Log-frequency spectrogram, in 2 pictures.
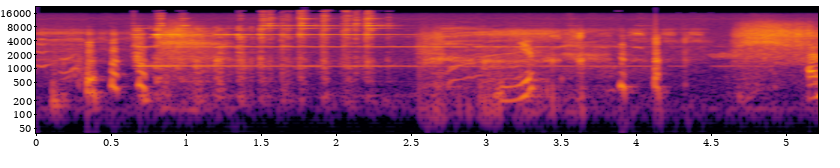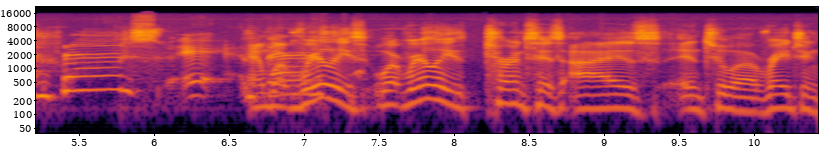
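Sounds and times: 
bell ringing with a bright sustained metallic tone: 0:00.7 - 0:05.4
speech: 0:03.1 - 0:03.6, 0:05.2 - 0:10.4.

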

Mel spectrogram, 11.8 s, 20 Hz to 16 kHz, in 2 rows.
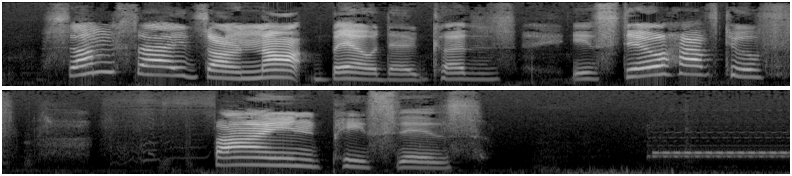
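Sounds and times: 
speech: 0:01.4 - 0:06.0, 0:07.5 - 0:09.5
telephone with electronic ring tone ringing: 0:10.8 - 0:11.8.

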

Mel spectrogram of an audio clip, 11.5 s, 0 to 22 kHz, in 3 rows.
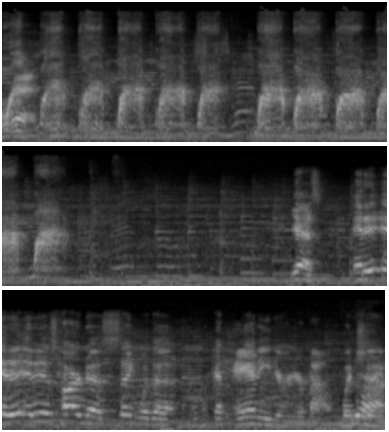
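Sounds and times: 
voice imitating cartoon duck quacks: 0:00.0 - 0:04.6
speech: 0:00.1 - 0:01.8, 0:06.8 - 0:11.5.

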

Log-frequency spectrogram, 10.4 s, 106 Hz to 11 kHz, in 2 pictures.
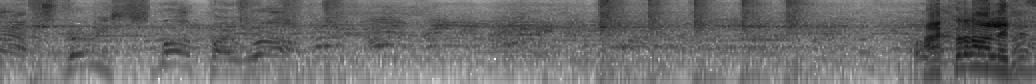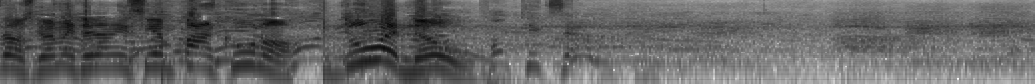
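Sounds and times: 
large wrestling arena crowd yelling and roaring: 0:00.0 - 0:10.3
speech: 0:00.2 - 0:03.0, 0:04.6 - 0:08.2.

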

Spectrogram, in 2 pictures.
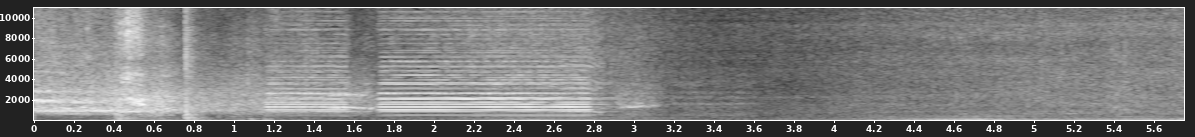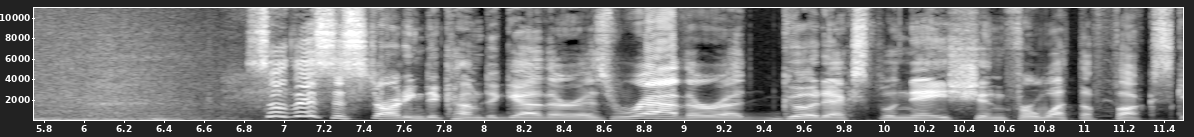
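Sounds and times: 
low rumble of passing traffic: 0:00.3 - 0:06.8
car horns honking in a near collision at an intersection: 0:00.4 - 0:06.7
speech: 0:07.1 - 0:11.4.

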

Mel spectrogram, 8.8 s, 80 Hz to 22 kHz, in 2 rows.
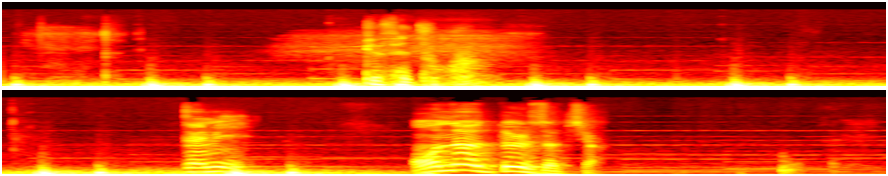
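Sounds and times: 
deep heartbeat thumping: 0:00.0 - 0:06.2
faint hum: 0:00.0 - 0:06.5
speech: 0:01.8 - 0:02.5, 0:05.4 - 0:05.7, 0:06.5 - 0:07.5.

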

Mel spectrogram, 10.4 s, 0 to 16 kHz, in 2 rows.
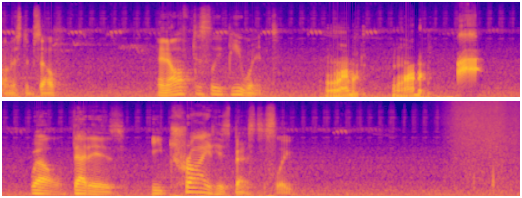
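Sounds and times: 
speech: 0:00.0 - 0:00.8, 0:01.5 - 0:04.2, 0:05.5 - 0:08.2
frog croaking raspily at night: 0:00.6 - 0:06.8.

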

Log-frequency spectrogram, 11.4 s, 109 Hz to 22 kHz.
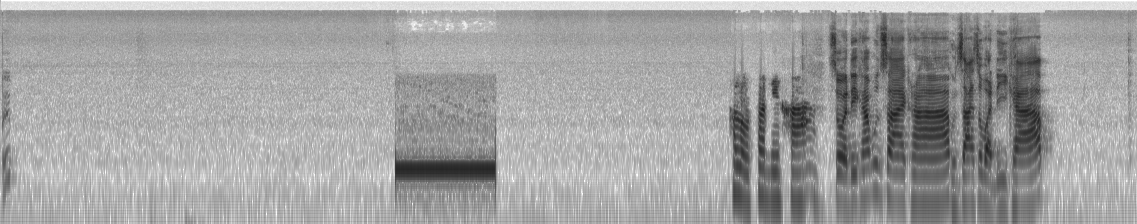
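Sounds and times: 
low quiet hum: 0:00.0 - 0:11.3
telephone call tone while a call is being dialled: 0:04.0 - 0:05.0
speech: 0:07.3 - 0:10.6.

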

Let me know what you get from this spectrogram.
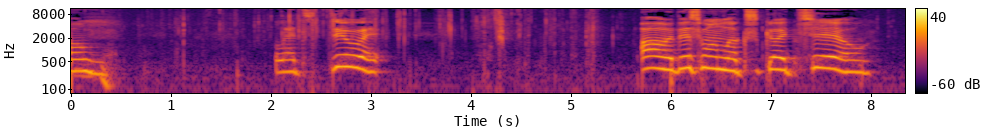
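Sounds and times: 
speech: 0:00.1 - 0:00.6, 0:02.0 - 0:03.2, 0:05.7 - 0:08.1
candy bar wrapper being torn open: 0:00.7 - 0:06.3.

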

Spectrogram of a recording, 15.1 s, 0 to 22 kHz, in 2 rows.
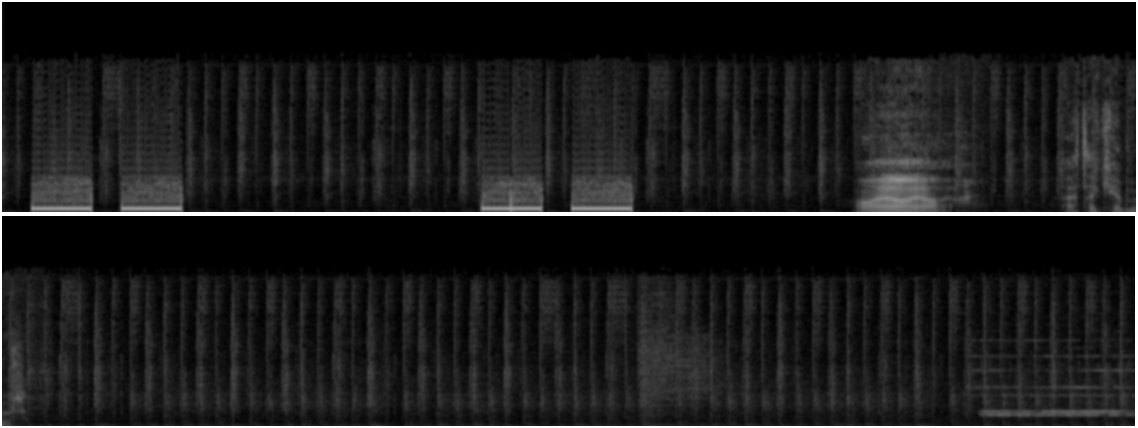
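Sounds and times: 
telephone ringing in a rapid continuous bell trill: 0:00.2 - 0:01.2, 0:03.2 - 0:04.2, 0:14.0 - 0:15.1
speech: 0:05.7 - 0:06.3, 0:07.2 - 0:07.9.

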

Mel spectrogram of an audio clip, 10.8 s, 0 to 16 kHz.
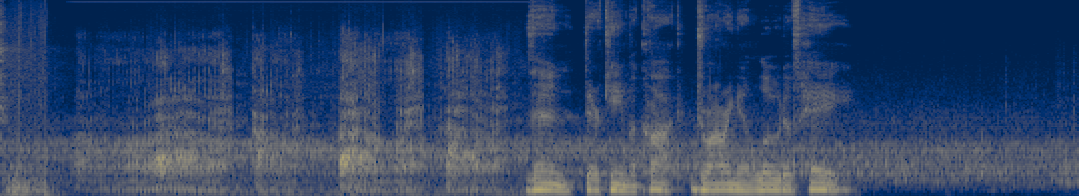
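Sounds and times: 
dog growling: 0:00.7 - 0:05.3
speech: 0:05.3 - 0:08.6.

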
